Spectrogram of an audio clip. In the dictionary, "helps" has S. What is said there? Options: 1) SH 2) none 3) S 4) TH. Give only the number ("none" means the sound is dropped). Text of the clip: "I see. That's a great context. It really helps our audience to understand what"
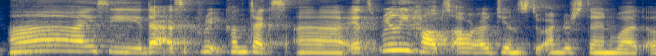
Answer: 3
